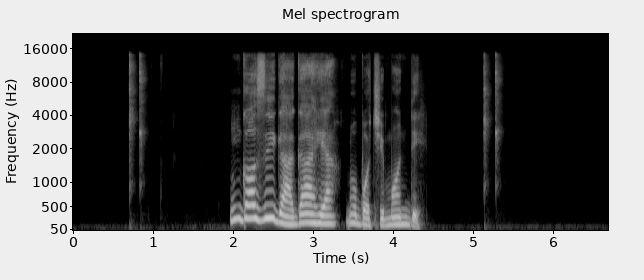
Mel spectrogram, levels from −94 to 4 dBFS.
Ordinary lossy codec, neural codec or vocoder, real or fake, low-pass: none; autoencoder, 48 kHz, 128 numbers a frame, DAC-VAE, trained on Japanese speech; fake; 14.4 kHz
